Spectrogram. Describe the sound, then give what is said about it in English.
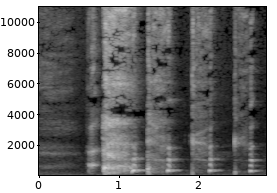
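A loud fit of coughing: about six or seven harsh coughs in quick succession, each a rough burst followed by a short gasp, with no talking. “Cough, cough.”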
